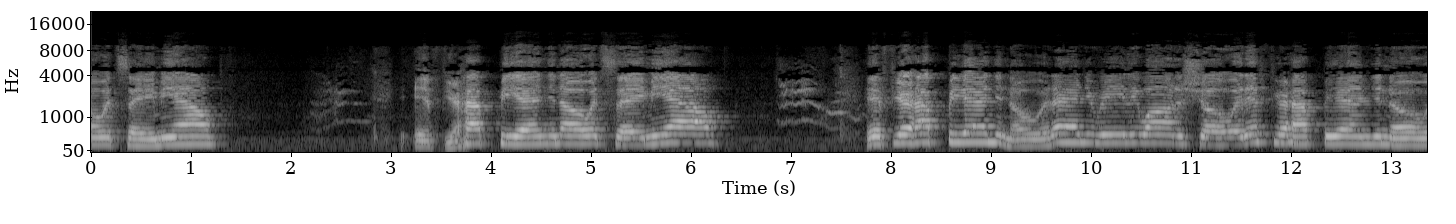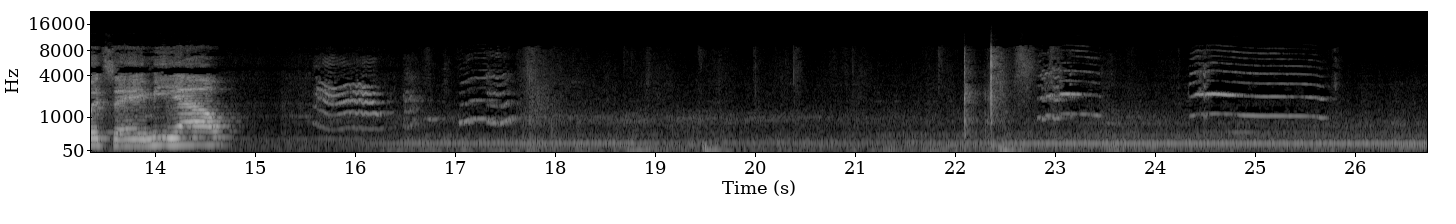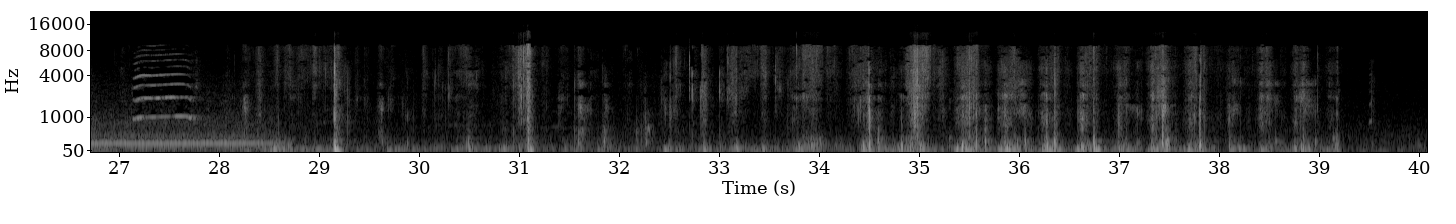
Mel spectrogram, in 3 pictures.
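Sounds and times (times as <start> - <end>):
cat meowing: 2.2 - 2.8, 6.8 - 7.7, 15.6 - 17.7, 22.8 - 23.6, 24.3 - 25.9, 27.1 - 27.9
cat chewing tissue paper: 28.3 - 39.3.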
